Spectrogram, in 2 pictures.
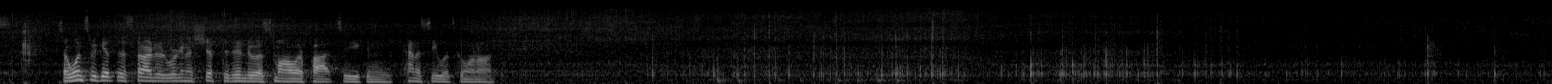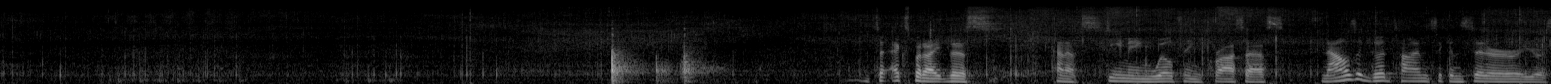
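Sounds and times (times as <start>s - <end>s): food sizzling in a pot: 0.0s - 31.0s
small pops and ticks: 0.1s - 0.5s, 10.2s - 12.5s, 14.1s - 18.1s.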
